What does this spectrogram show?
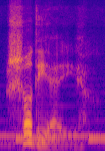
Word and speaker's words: Shoddier: Uh the smith is called shoddier which is spelled shoddier as in more shoddy.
